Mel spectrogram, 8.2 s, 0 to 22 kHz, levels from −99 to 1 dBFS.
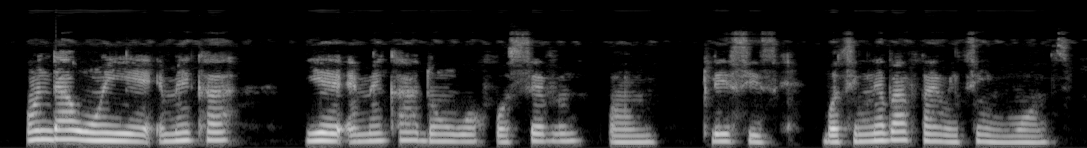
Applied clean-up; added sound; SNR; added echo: none; none; none; none.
